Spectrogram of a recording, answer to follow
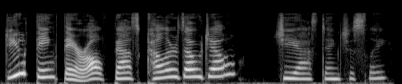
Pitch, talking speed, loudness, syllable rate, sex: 305 Hz, 180 wpm, -15 LUFS, 5.7 syllables/s, female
